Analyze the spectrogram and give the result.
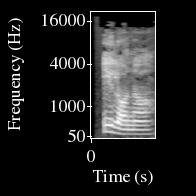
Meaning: a female given name from Ancient Greek, equivalent to English Helen
- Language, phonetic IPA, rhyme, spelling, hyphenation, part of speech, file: Hungarian, [ˈilonɒ], -nɒ, Ilona, Ilo‧na, proper noun, Hu-Ilona.ogg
